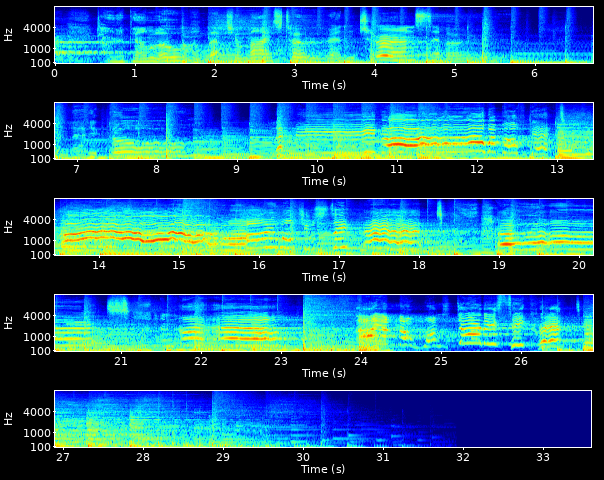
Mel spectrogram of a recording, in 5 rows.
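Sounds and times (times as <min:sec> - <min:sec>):
rock funk music: 0:01.5 - 0:24.5, 0:26.6 - 0:31.0.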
